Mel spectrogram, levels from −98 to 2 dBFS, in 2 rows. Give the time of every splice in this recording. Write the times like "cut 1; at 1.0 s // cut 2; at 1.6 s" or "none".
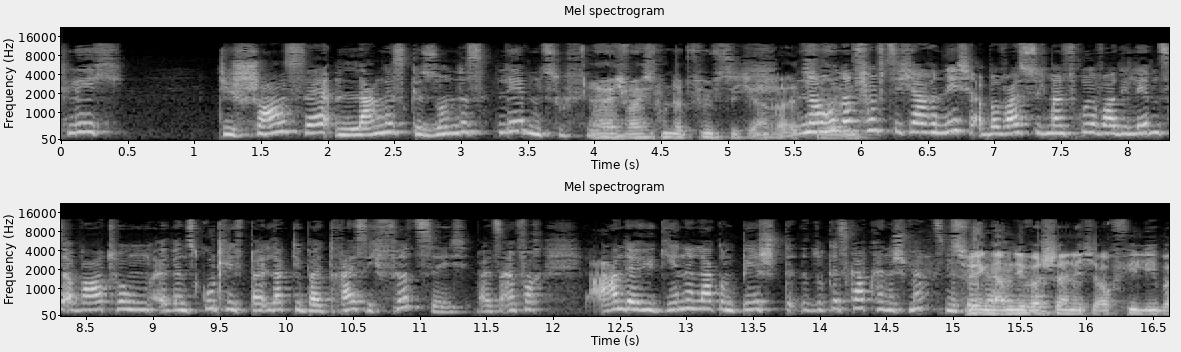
cut 1; at 4.4 s // cut 2; at 11.4 s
